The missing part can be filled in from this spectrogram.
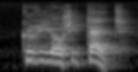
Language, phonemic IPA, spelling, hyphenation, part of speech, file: Dutch, /ˌkyː.ri.oː.ziˈtɛi̯t/, curiositeit, cu‧ri‧o‧si‧teit, noun, Nl-curiositeit.ogg
- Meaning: curiosity (unique or extraordinary object)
